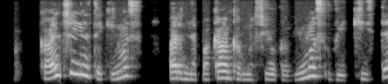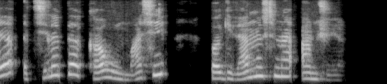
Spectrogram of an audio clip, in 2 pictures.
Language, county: Lithuanian, Vilnius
